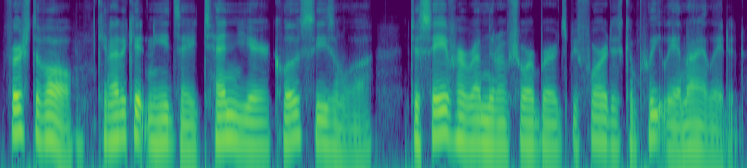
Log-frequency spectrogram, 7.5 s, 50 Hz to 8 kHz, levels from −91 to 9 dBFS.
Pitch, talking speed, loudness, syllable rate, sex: 105 Hz, 185 wpm, -20 LUFS, 5.8 syllables/s, male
